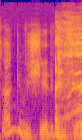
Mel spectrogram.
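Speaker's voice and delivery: high, fast, fed-up protest; exasperated retort. Retold or imitated. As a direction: snap back that you don't care. Angry retort to manager on phone.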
